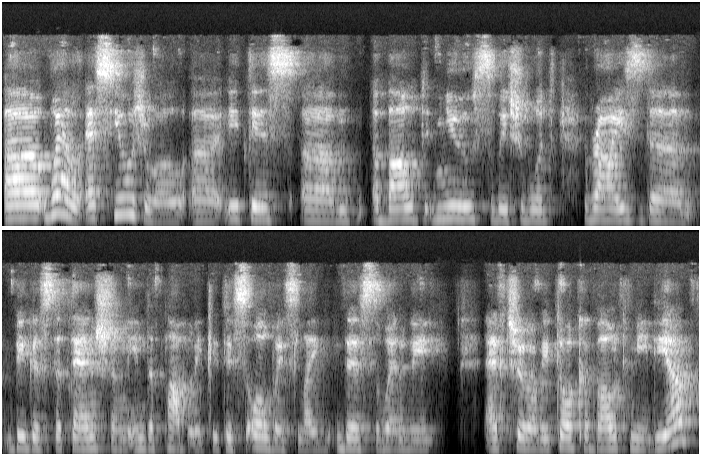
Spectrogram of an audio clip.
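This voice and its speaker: Woman professor, very slow and measured, echoey room, video call. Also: fairly low pitch, steady tone. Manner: measured, careful, with fillers. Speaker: professor and webinar mentor. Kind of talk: academic answer.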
